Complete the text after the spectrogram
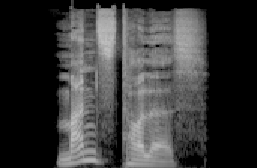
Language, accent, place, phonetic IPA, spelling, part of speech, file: German, Germany, Berlin, [ˈmansˌtɔləs], mannstolles, adjective, De-mannstolles.ogg
- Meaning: strong/mixed nominative/accusative neuter singular of mannstoll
